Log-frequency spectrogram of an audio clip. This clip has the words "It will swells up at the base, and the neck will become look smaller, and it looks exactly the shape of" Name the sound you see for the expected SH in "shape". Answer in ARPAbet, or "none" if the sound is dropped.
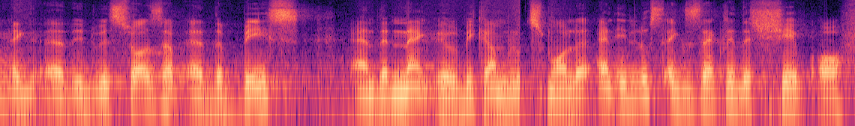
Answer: SH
